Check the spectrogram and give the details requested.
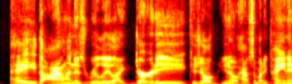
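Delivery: ordinary talk, nothing marked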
